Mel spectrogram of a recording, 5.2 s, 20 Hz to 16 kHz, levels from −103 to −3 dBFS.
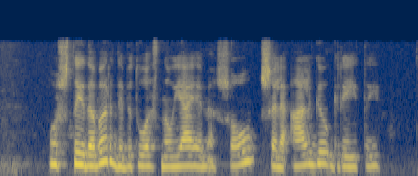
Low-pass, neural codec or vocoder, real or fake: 7.2 kHz; none; real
